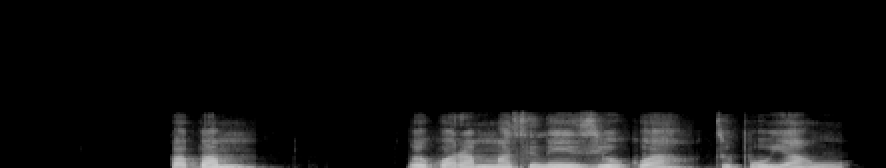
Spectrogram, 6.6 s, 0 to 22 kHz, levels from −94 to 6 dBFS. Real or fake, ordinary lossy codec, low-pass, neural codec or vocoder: real; none; 7.2 kHz; none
